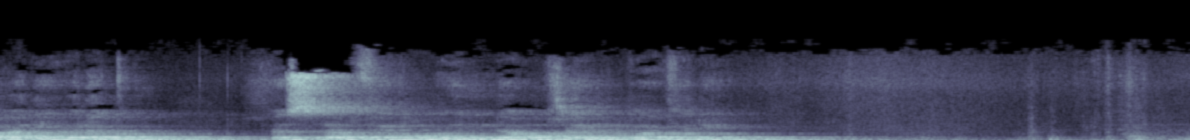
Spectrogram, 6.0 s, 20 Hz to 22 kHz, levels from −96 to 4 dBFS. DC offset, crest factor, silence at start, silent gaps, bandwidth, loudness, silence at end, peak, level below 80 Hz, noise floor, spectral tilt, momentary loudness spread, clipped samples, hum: under 0.1%; 16 dB; 0 s; none; 14.5 kHz; -18 LUFS; 0 s; -4 dBFS; -58 dBFS; -45 dBFS; -6 dB/octave; 21 LU; under 0.1%; none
